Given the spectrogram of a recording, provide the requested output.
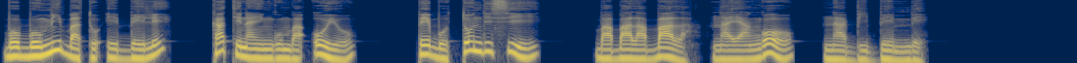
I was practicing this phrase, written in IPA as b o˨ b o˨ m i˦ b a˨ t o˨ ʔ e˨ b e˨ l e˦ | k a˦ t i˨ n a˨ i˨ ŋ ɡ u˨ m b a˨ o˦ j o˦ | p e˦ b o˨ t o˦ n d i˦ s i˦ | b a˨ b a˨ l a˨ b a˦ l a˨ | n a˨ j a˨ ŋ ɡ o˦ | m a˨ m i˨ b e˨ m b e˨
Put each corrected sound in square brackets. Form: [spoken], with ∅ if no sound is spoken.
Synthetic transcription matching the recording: b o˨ b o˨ m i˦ b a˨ t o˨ ʔ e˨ b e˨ l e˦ | k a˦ t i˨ n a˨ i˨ ŋ ɡ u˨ m b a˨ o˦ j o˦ | p e˦ b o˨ t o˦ n d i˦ s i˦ | b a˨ b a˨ l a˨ b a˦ l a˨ | n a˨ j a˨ ŋ ɡ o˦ | [n] a˨ [b] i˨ b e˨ m b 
